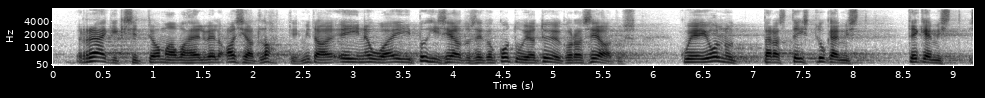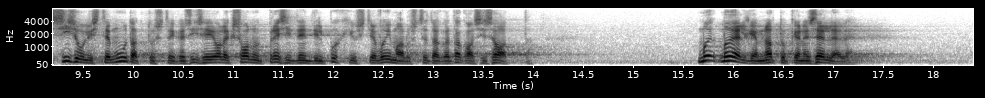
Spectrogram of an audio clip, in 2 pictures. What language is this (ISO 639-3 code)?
est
